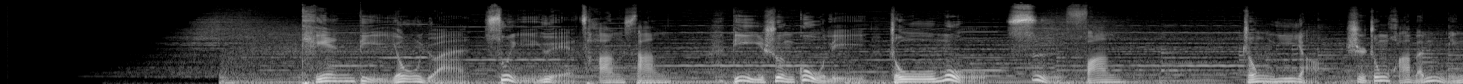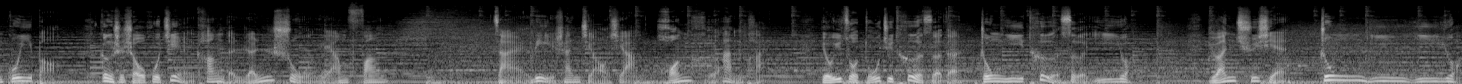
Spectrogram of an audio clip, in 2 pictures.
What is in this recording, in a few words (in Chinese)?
宣传片 医院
